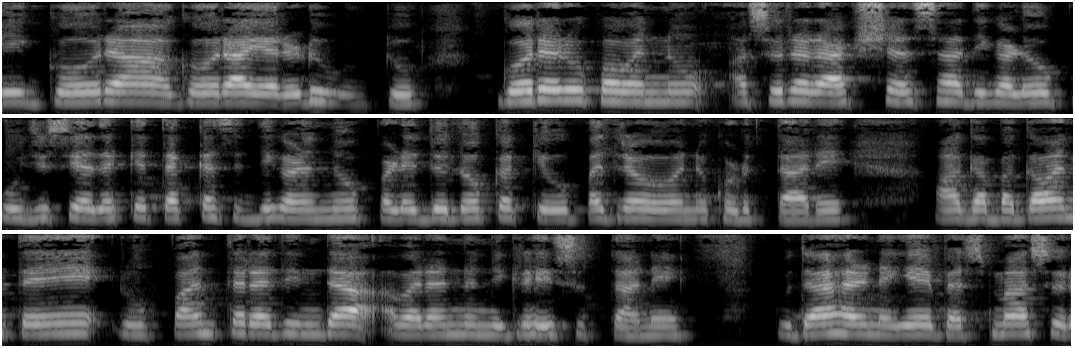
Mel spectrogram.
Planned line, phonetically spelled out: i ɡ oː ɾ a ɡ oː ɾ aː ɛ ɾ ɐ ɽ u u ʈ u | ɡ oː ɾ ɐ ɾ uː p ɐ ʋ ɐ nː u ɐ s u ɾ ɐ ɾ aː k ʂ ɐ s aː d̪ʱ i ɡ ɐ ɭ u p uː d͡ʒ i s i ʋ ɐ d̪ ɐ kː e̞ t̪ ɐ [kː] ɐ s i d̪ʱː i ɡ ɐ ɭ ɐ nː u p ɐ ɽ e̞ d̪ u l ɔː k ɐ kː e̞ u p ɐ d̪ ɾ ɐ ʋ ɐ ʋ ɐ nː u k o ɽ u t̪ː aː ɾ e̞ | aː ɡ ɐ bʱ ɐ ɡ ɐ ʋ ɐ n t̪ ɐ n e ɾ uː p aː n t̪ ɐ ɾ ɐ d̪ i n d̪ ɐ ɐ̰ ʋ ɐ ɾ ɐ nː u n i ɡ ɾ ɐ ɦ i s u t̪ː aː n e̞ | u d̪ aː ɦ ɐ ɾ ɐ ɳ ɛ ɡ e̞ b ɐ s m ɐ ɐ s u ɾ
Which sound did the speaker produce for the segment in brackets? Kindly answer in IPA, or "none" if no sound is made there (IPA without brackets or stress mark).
kː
